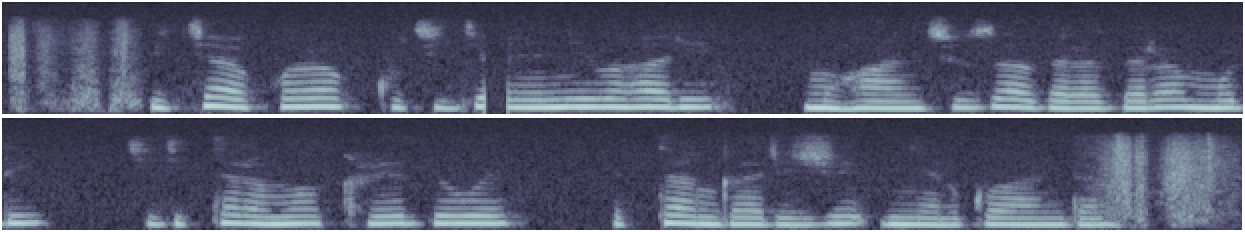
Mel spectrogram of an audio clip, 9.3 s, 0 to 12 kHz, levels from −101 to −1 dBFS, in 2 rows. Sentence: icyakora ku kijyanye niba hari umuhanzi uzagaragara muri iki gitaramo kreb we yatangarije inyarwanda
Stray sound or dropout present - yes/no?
yes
